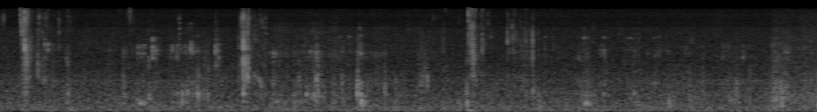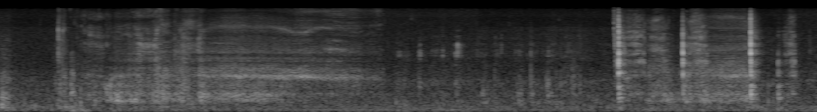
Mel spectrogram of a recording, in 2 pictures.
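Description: Close-miked eating: a person chewing and crunching food, with scattered small clicks, a drawn-out noisy stretch of about three seconds in the middle, and a louder cluster of sharp crunches near the end.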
